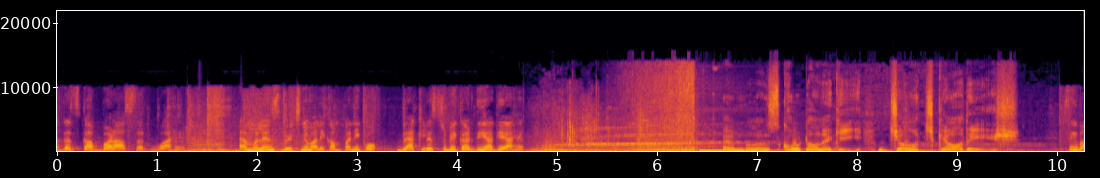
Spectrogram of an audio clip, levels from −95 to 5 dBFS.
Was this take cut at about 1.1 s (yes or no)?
yes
